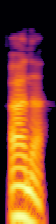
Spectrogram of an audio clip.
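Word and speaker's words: أنا: Le mot ana sera un peu spécifique. Lorsqu'on fera la liaison, c'est-à-dire qu'il sera suivi de quelque chose, on ne prononcera pas son allongement. Et lorsqu'on s'arrêtera dessus, on prononcera l'allongement.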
